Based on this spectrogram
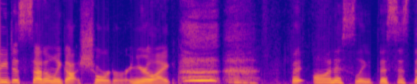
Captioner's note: gasping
